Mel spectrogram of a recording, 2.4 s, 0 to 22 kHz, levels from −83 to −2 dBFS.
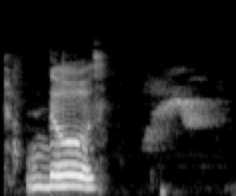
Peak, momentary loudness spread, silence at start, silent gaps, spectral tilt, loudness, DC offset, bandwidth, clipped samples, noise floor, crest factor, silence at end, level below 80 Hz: -2 dBFS; 22 LU; 0.05 s; none; -6.5 dB/octave; -13 LUFS; under 0.1%; 7.4 kHz; under 0.1%; -48 dBFS; 14 dB; 0.4 s; -60 dBFS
